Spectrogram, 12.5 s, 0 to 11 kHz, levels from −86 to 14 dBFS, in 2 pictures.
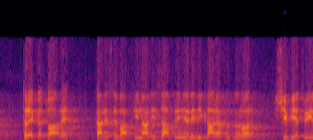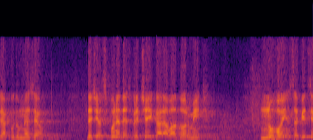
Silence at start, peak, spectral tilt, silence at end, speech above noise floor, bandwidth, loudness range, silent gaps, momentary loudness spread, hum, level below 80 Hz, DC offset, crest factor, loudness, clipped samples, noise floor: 0 s; 0 dBFS; -3 dB/octave; 0 s; 21 dB; 8.4 kHz; 1 LU; none; 18 LU; none; -58 dBFS; under 0.1%; 22 dB; -20 LUFS; under 0.1%; -42 dBFS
